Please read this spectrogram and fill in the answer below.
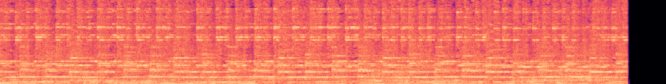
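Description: Temple bells and percussion clanging continuously for the aarti: a dense, fast rattle of strikes over steady ringing bell tones. The sound cuts out abruptly near the end.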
